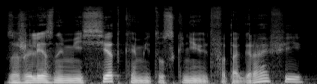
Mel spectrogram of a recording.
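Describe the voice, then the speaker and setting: A man reading a novel aloud as narrator, in an expressive storytelling manner. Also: deep voice, moderate pace. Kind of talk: scripted narration.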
